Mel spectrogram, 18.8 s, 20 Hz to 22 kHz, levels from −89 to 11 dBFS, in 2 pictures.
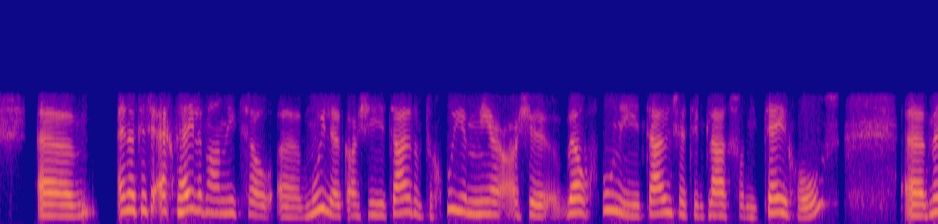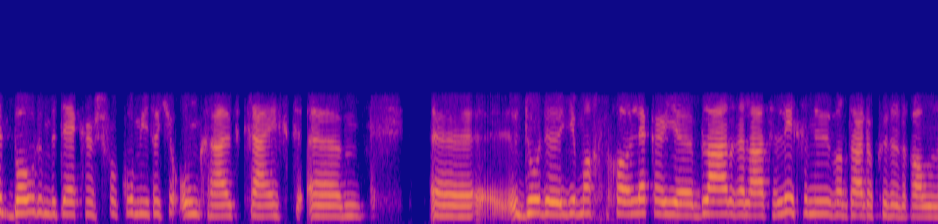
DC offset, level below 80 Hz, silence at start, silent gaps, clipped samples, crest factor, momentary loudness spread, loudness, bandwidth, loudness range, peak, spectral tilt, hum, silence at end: under 0.1%; -70 dBFS; 0 s; none; under 0.1%; 18 dB; 10 LU; -26 LUFS; 4.1 kHz; 4 LU; -8 dBFS; -4 dB/octave; none; 0 s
